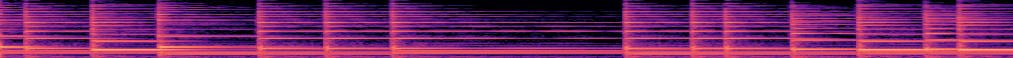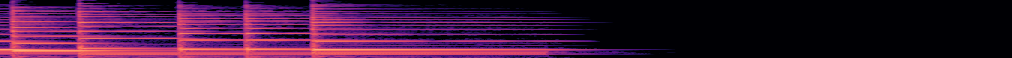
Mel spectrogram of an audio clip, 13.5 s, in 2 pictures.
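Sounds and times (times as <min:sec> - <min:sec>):
keyboard: 0:00.0 - 0:10.7.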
